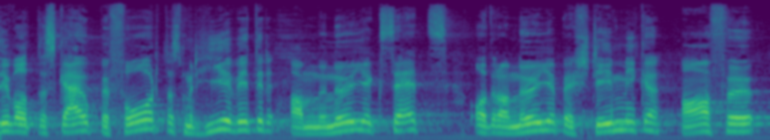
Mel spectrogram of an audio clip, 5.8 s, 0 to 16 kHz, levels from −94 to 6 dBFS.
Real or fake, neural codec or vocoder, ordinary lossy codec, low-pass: real; none; none; 14.4 kHz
